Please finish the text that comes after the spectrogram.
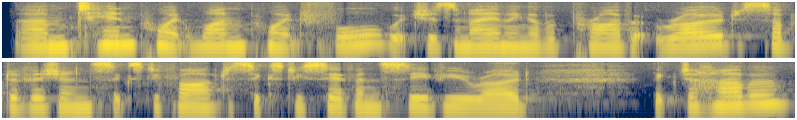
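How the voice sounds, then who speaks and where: A woman chairing a council meeting, running through motions and votes in a brisk, procedural way. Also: medium pitch, level tone, mellow. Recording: dull muffled council chamber audio.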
